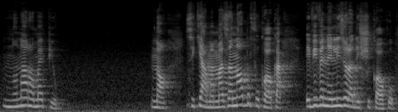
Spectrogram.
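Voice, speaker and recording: A woman performing a comic storytelling monologue on stage, with rhetorical questions, repeated phrases and dramatic pauses. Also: mid-range voice, fairly bright tone. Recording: echoey room.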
